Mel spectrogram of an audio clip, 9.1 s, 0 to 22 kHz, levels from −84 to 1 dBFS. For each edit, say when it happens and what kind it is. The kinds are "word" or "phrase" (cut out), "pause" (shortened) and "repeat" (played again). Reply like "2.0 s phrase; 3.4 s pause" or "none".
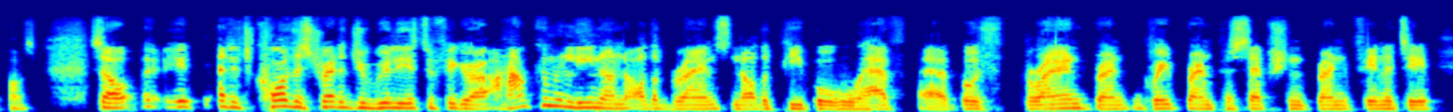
5.7 s pause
